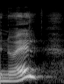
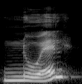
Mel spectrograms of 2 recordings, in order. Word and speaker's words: Noël: Donc on doit bien prononcer le i, donc maïs, et en plus je prononce le s. On a vu très récemment, c'était la fête de Noël, donc on avait Noël, et ici vous voyez que le et, il est bien prononcé, Noël.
